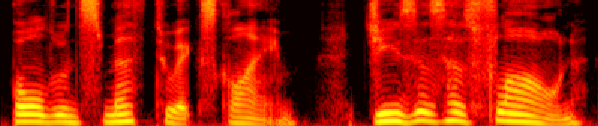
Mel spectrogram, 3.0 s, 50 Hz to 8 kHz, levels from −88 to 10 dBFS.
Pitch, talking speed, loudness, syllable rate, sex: 155 Hz, 140 wpm, -19 LUFS, 3.9 syllables/s, female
